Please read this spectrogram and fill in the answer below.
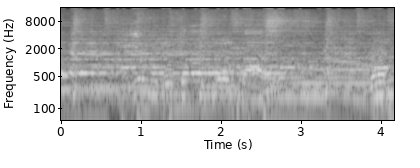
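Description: Live rock band playing, with electric guitars.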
